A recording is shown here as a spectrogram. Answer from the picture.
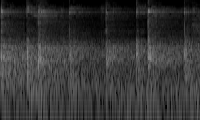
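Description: Table tennis ball clicking off the rubber-faced bats and bouncing on the table in a fast rally: a quick, even run of sharp ticks, about three a second.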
